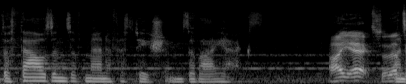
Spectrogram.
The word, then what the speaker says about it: IX: One of the thousands of manifestations of IX. IX, so that's how we Under the pronounce watchful it.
